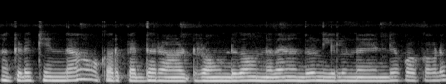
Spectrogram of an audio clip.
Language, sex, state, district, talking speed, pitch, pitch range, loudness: Telugu, female, Andhra Pradesh, Krishna, 145 wpm, 175 Hz, 170-180 Hz, -14 LUFS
